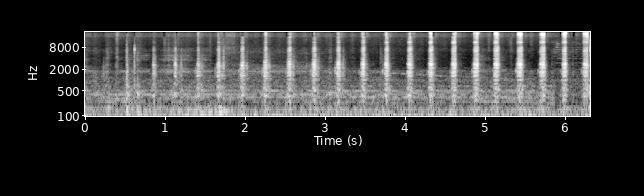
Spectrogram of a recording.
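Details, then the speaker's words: London black cab, driver's side seat: sharp, dry squeaks about three times a second as the seat back is pressed, heard when someone sits in it; rear seat spring suspected, unconfirmed. "when you when you touch the seat see it's got that spring in the back of the seat there and then someone's sitting in it you can hear a noise"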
